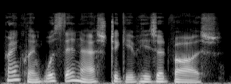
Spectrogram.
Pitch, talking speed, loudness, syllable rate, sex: 130 Hz, 210 wpm, -16 LUFS, 5.4 syllables/s, male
